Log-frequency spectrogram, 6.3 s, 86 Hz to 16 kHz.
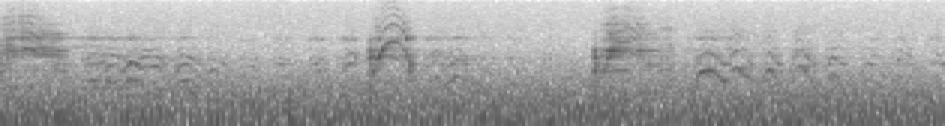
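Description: Faint, unamplified sound of the freshly fitted D'Addario XS coated strings on a 1967 Gibson ES-335 being played by hand, with fingers sliding along the strings in a few short squeaking glides that rise and fall, about two and a half and four seconds in.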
